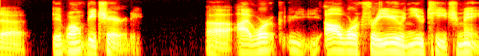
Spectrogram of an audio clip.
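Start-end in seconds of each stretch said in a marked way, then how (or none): none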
